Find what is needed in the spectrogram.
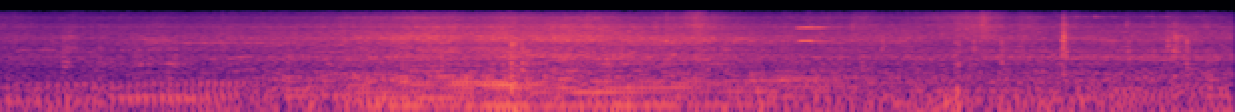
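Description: A motorcycle passing in the street, its engine note swelling to its loudest about two to three seconds in and then fading. A short high beep about four seconds in.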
